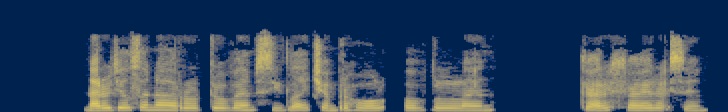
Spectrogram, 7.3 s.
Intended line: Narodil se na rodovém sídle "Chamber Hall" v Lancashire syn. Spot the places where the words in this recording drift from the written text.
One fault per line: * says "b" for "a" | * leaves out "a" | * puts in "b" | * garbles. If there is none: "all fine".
all fine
